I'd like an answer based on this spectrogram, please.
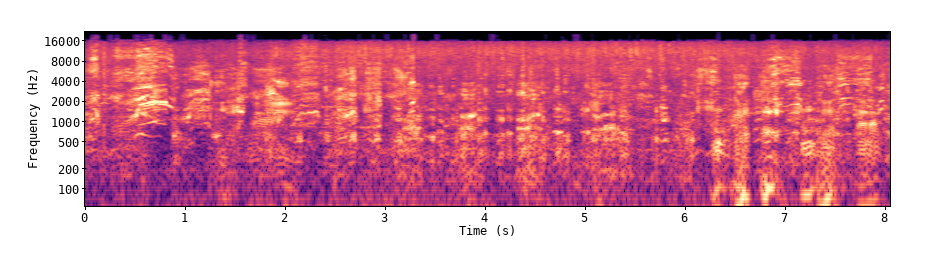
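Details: Deep, low pig grunts dominate, with rumbling repeated snorts and a short squeal near the start, among a noisy pen of animals.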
